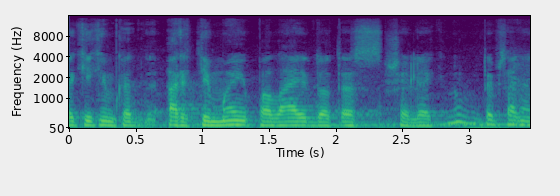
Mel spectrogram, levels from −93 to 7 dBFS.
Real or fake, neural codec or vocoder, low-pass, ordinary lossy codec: real; none; 14.4 kHz; AAC, 48 kbps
